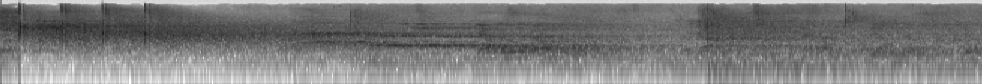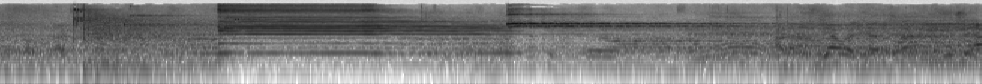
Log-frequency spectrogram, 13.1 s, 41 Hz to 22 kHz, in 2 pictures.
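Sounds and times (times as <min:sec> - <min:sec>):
basketball bouncing on court: 0:04.6 - 0:05.8, 0:07.0 - 0:07.6
basketball buzzer: 0:08.0 - 0:11.3.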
